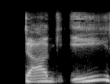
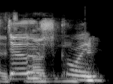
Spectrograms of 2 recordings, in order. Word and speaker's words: Dogecoin: Dog E, somebody says that. – It's Dogecoin. – Doge.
